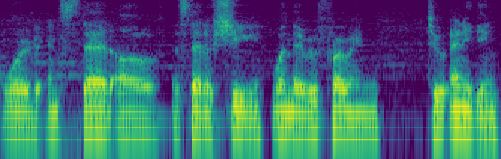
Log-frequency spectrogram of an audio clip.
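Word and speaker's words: 四: on this so and in japanese number four is pronounced she as in and for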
